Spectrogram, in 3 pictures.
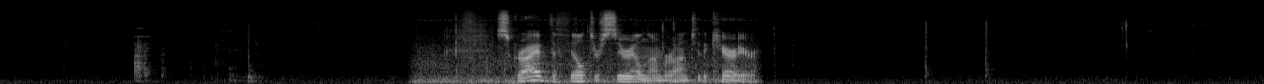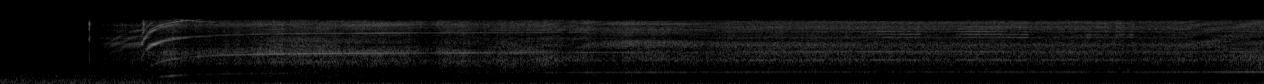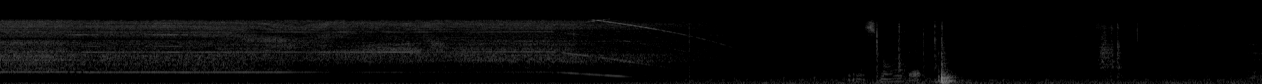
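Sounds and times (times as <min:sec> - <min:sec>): rotary tool motor whining: 0:13.6 - 0:19.2, 0:23.8 - 0:33.0.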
